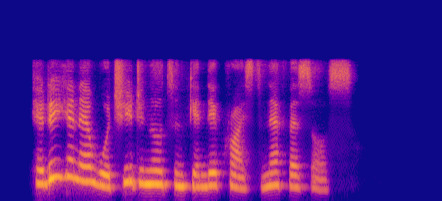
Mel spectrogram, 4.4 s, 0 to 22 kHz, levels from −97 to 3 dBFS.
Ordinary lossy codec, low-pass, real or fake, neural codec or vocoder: none; 7.2 kHz; fake; codec, 24 kHz, 0.5 kbps, DualCodec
